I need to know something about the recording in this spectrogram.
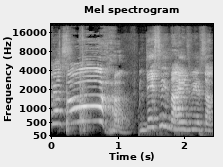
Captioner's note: squeals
